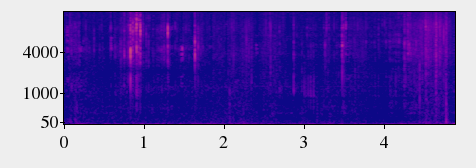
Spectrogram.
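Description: Faint, irregular crunching and wet clicks of a person biting and chewing a crisp lettuce-leaf wrap close to the microphone.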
